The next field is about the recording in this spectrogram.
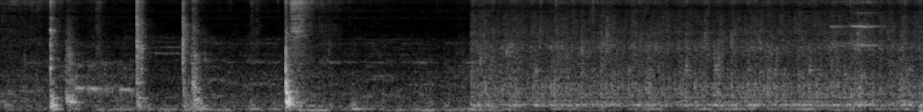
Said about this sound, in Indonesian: Selanjutnya biarkan kuahnya mendidih dan menyusut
